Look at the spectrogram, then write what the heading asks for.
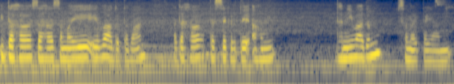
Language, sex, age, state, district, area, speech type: Sanskrit, female, 18-30, Karnataka, Davanagere, urban, spontaneous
